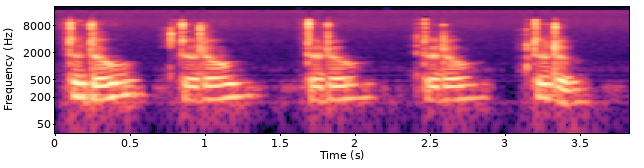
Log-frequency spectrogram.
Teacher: there is a sort of alternation between stressed and unstressed syllables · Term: iambic pentameter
